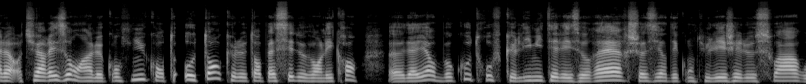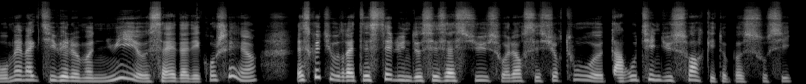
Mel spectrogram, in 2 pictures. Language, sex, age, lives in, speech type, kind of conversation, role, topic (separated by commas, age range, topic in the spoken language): French, female, 50-54, France, read, expert-assistant, expert, Les écrans sont-ils vraiment aussi mauvais pour le moral qu’on le dit ?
